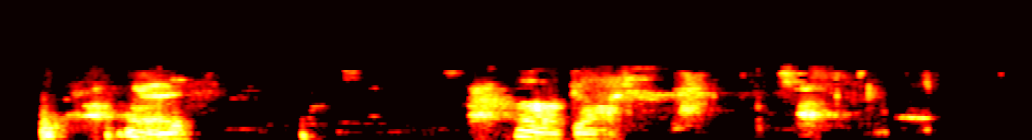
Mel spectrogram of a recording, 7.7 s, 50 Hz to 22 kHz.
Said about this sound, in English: I hear him. What kind of dog is that? There's 10 different dogs. Oh, my God. Stop, 10 different dogs?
